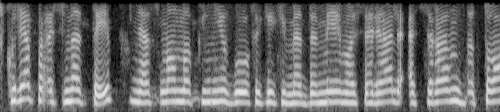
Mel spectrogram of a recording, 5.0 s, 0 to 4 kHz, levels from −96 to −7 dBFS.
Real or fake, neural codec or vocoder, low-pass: fake; vocoder, 22.05 kHz, 80 mel bands, WaveNeXt; 3.6 kHz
